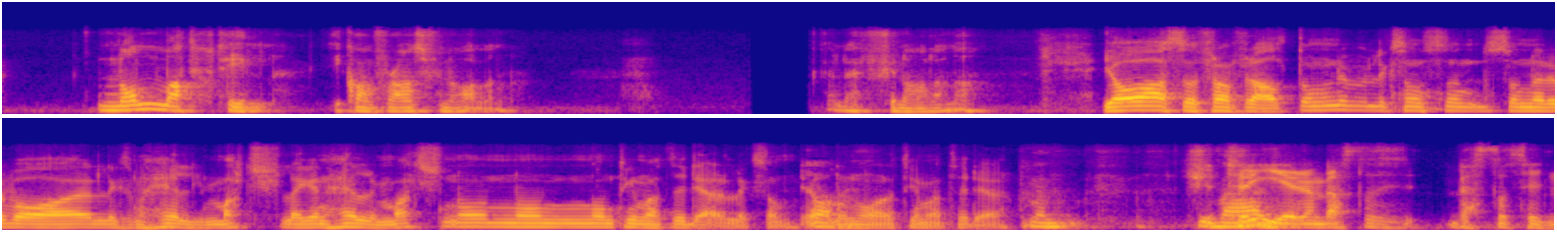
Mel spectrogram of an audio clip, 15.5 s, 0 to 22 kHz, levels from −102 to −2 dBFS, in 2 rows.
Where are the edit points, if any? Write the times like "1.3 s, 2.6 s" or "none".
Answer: 12.8 s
